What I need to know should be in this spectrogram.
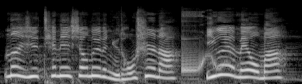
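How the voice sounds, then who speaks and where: A woman voicing a jealous wife who yells questions at her husband. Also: very high voice, fast, pitched above the performer's own voice. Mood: furious. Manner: yelling interrogation. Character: fierce jealous wife, shouting.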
